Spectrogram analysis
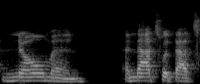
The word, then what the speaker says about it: gnomon: called the gnomon and it's spelled with a silent G so that's and you say that no man and that's what that's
